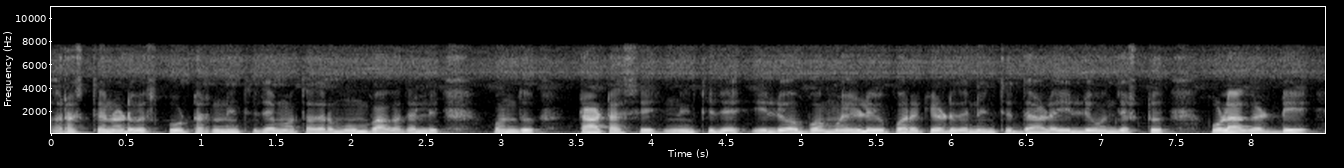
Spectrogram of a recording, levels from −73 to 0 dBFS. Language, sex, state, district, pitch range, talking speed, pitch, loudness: Kannada, male, Karnataka, Koppal, 120-125 Hz, 140 wpm, 120 Hz, -17 LUFS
